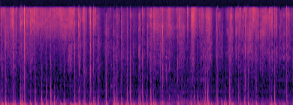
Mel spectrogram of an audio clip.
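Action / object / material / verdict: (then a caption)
scrape / paper hardcover book / paper / none. A grey hardcover book is held in both hands above a table while its paper pages are fanned and rubbed with fingertips and nails. The result is a rapid, dense run of short, dull, low tapping and scratching sounds with little brightness, possibly with faint whispering underneath.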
